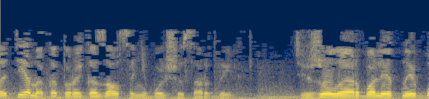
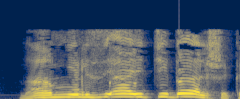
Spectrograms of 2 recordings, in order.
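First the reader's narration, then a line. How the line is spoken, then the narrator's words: Shouting. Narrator (Russian): кричал Ян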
